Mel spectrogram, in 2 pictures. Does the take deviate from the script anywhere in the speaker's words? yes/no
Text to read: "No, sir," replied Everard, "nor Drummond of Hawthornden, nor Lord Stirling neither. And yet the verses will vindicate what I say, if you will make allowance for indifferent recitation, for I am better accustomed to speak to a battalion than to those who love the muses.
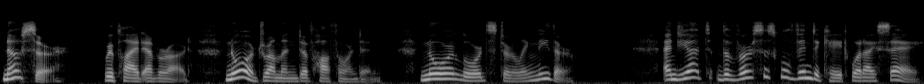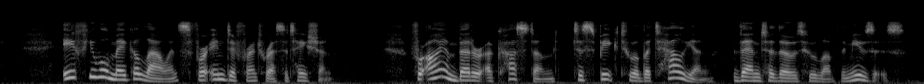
no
